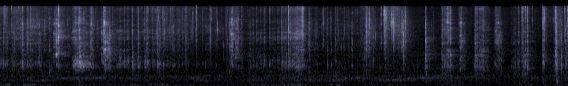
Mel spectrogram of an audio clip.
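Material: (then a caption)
Soap. A utility knife blade shaves a solid, dry, pale green soap bar held in a hand. The result is a rapid run of short, dry, crisp scraping and crunching bursts, bright and high with little low end, each stopping almost instantly.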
